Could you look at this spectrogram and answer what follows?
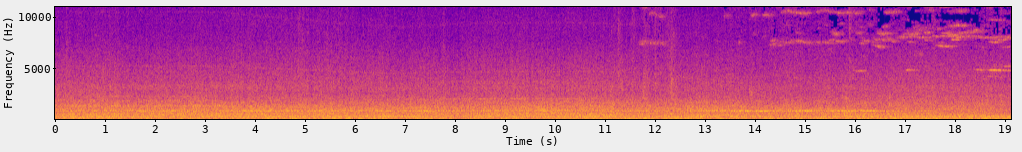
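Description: Airport tram car running, heard from inside the cabin: a steady rumble of wheels and drive with a held whine over it.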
